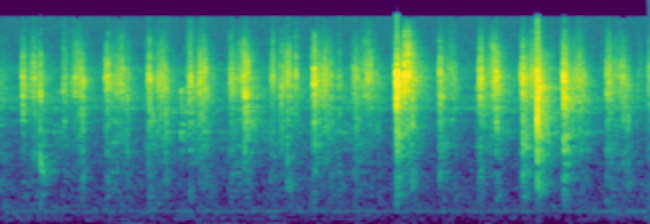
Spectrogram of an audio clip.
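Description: Tarot cards shuffled and drawn by hand in a steady run of soft riffling bursts and flicks, close and fairly quiet, with sharper card snaps near the end and no voice.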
